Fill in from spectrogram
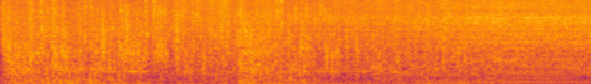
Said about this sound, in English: A chainsaw fires up and the door is broken down.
